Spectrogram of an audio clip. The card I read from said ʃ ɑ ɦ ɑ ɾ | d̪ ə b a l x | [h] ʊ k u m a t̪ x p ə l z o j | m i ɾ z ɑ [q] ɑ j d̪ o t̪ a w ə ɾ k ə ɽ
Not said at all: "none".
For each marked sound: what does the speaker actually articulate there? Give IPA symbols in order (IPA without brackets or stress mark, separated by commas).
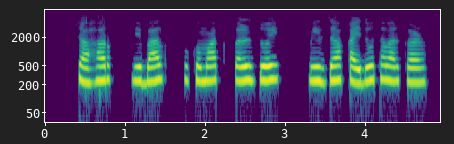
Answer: h, q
